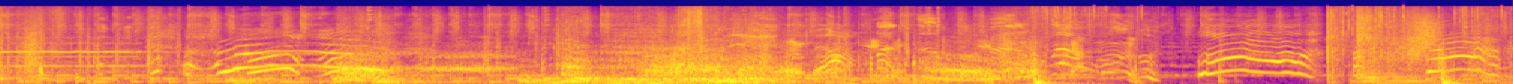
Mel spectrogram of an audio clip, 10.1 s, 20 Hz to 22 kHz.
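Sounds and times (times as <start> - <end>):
background music: 0.0 - 10.0
cartoon tiger growling: 2.2 - 7.0.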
